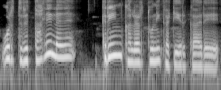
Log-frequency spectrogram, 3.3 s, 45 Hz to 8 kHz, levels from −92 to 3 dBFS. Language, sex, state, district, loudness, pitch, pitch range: Tamil, female, Tamil Nadu, Nilgiris, -16 LUFS, 240 Hz, 200-295 Hz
